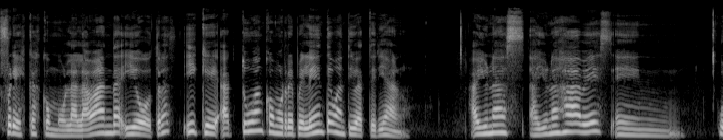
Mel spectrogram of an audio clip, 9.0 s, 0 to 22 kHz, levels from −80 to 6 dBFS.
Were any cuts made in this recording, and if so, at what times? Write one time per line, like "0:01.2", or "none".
0:02.2
0:05.8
